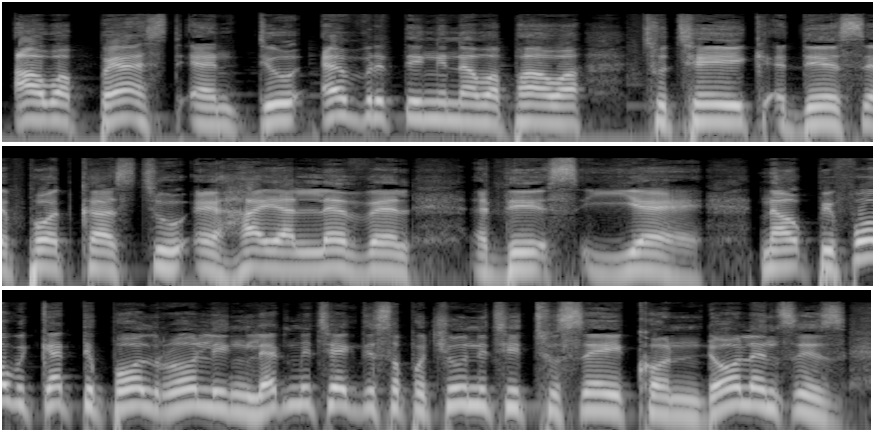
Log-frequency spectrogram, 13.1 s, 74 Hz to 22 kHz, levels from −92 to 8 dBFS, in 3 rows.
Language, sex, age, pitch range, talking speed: English, male, 30-49, 125-155 Hz, 150 wpm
